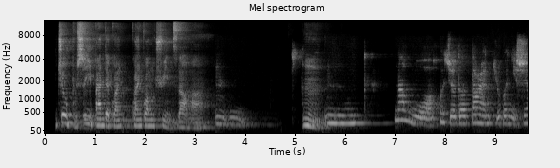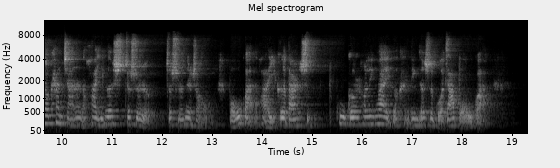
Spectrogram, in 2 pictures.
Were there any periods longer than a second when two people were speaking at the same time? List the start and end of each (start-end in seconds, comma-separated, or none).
none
